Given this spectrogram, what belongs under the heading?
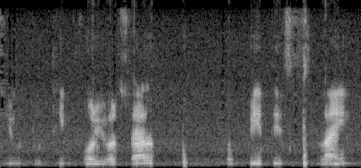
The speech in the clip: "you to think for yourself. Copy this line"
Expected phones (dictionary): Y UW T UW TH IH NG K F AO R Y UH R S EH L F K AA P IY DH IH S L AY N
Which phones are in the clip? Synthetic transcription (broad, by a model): Y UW T UW T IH NG K F AO R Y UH R S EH L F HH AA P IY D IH S L AY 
